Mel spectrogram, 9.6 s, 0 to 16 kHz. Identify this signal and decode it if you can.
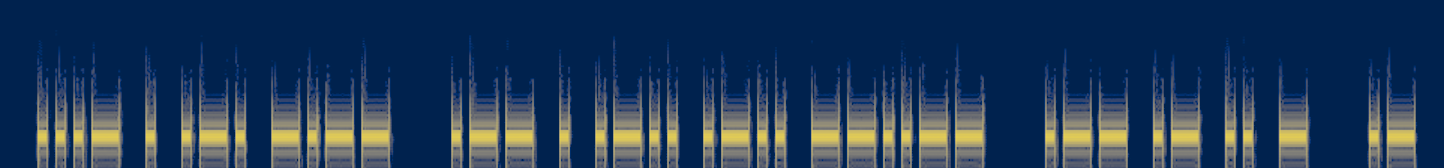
Morse code, heard as a keyed tone, about 20 wpm, 700 Hz. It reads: VERY WELL, WAIT A
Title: Sentences from Top 500 Words 20wpm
